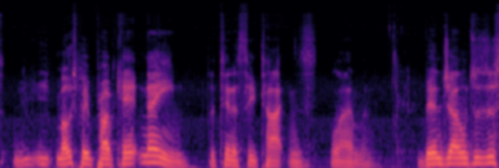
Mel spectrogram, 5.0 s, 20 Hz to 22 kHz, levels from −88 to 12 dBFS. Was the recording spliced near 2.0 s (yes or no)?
yes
